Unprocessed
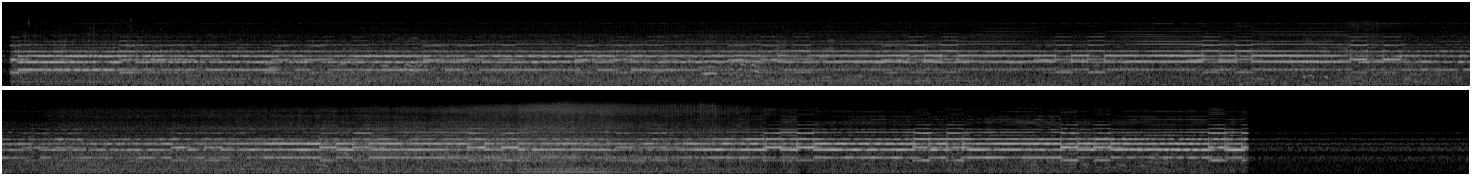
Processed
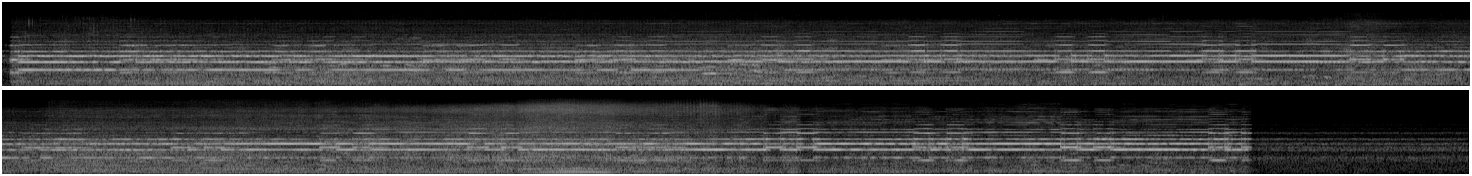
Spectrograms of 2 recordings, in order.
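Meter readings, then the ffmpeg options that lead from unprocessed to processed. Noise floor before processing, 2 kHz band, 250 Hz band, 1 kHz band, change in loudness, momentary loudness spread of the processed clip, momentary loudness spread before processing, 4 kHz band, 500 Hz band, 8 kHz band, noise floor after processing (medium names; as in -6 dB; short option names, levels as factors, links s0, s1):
-55 dBFS, +4.0 dB, +6.5 dB, +4.0 dB, +4.0 dB, 5 LU, 7 LU, +6.5 dB, +5.5 dB, +7.5 dB, -47 dBFS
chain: -filter_complex "[0:a]acrossover=split=360|3000[s0][s1][s2];[s1]acompressor=threshold=0.0282:ratio=6[s3];[s0][s3][s2]amix=inputs=3:normalize=0,asplit=2[s4][s5];[s5]adelay=36,volume=0.631[s6];[s4][s6]amix=inputs=2:normalize=0,volume=2"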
